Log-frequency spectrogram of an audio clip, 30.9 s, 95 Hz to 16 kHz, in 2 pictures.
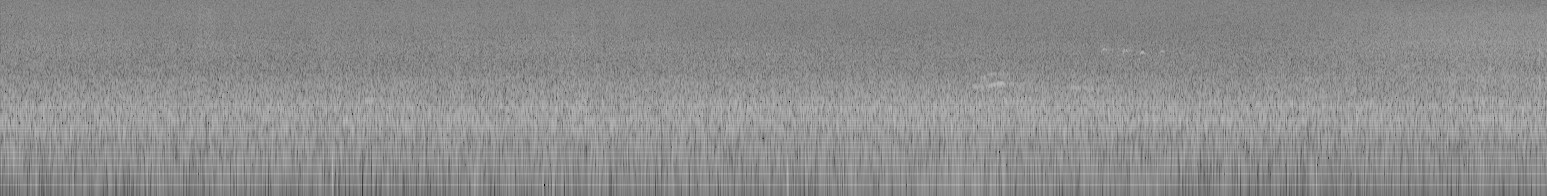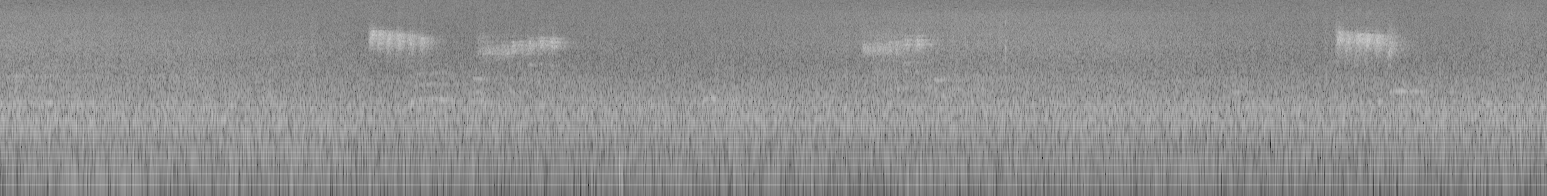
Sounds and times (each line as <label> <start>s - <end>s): wind 0.0s - 30.9s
